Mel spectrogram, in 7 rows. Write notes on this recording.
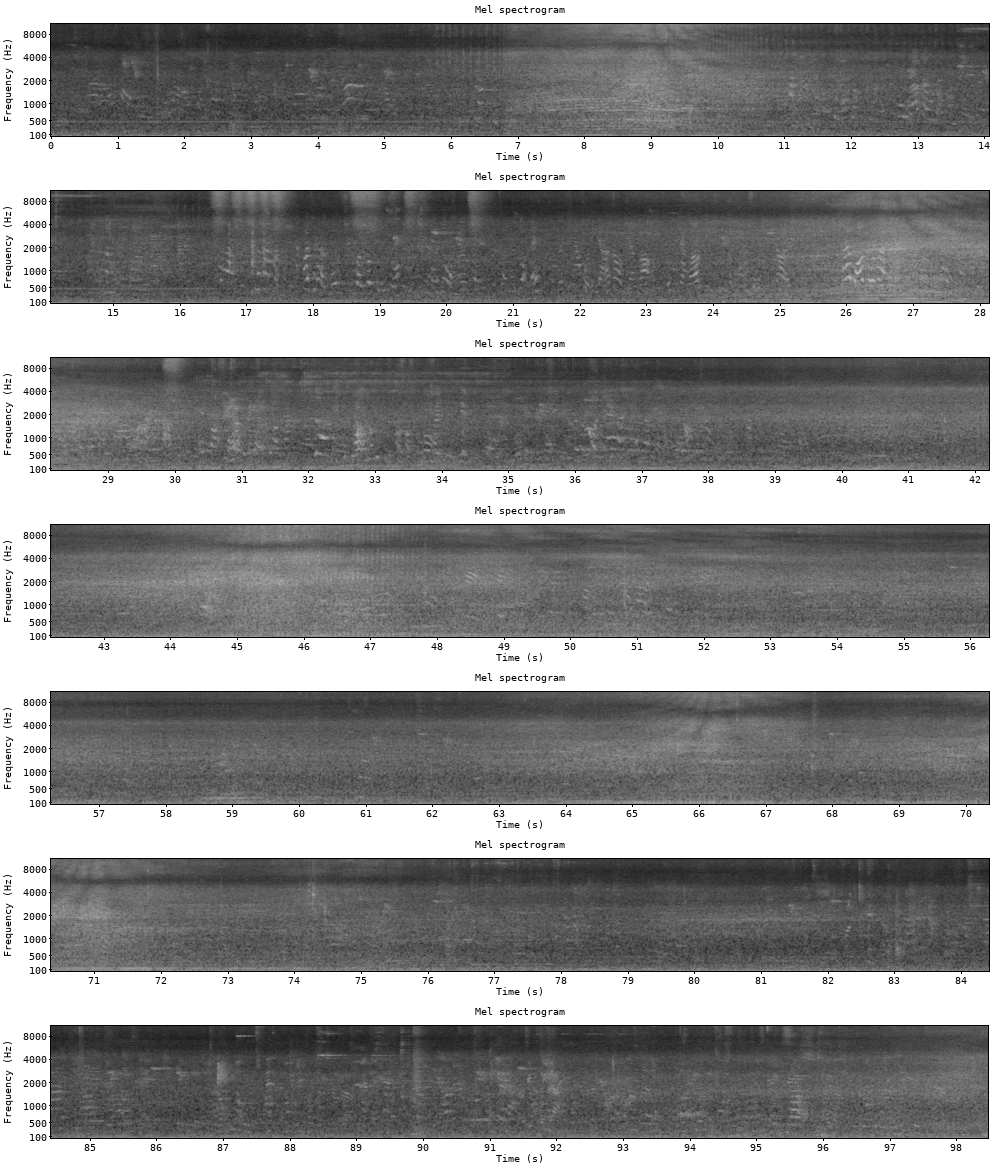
Standing on the roadside, Traffic Sound, Tourist, Birdsong, Binaural recordings, Sony PCM D50 + Soundman OKM II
